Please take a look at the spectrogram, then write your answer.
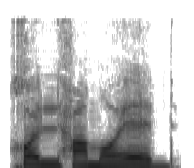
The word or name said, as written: cholhamoed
